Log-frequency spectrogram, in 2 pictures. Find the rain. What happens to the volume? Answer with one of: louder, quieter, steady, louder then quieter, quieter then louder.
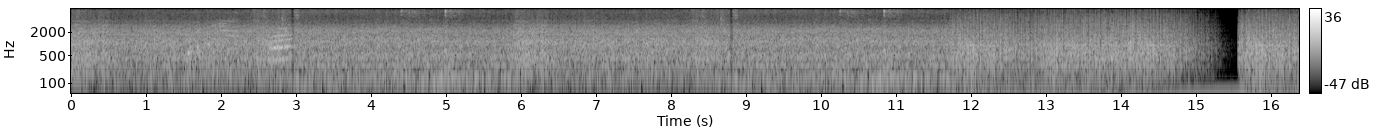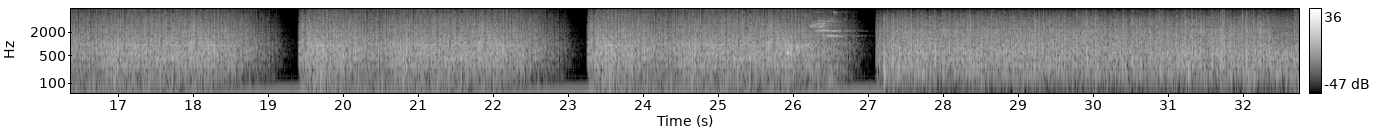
steady.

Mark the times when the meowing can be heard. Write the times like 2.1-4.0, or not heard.
1.8-3.0, 25.9-26.8.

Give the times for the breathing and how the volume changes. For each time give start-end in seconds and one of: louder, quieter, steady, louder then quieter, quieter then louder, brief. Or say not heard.
not heard.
